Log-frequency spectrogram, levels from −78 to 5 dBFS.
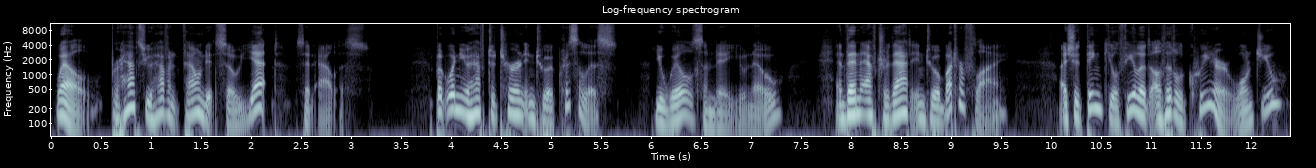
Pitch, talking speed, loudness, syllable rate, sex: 135 Hz, 200 wpm, -22 LUFS, 5.4 syllables/s, male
